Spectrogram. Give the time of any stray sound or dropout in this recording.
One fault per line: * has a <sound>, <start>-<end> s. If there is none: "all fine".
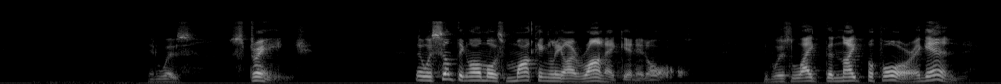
all fine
